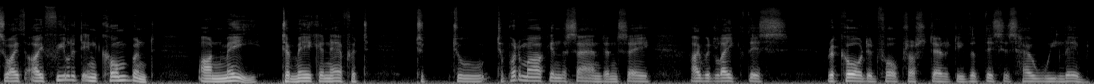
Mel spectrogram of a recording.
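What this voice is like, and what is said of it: Northern Isle of Man Manx accent. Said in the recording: “your accent ... You're from the north of the island ... we don't talk like him. It's regional”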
